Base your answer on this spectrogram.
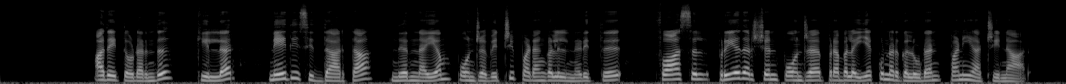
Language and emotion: Tamil, neutral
